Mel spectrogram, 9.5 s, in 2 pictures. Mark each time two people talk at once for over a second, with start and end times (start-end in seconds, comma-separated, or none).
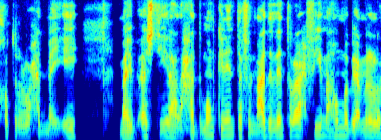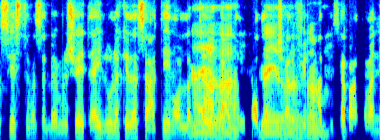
7.2-8.9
